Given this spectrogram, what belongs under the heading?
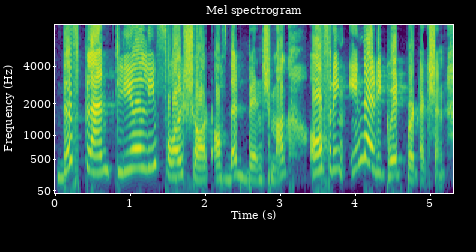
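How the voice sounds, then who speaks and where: Measured woman in a dry voice-over. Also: sits high, big pitch swings, no room sound, low-quality recording. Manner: measured, explanatory. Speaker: channel presenter. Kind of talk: scripted financial review.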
